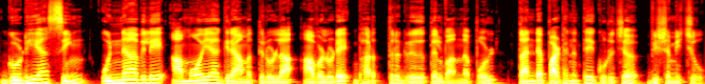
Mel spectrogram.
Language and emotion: Malayalam, neutral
